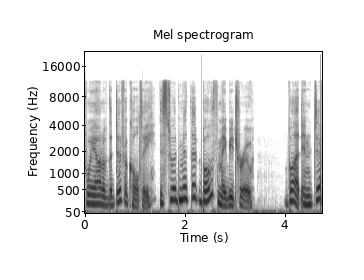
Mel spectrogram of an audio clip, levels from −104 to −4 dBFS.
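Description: From 1.13 s to 4.70 s the speech carries a regular click, about four in all, every 1.19 s. These are likely clock drift buffer slips. Two clocks disagree by roughly a tenth of a percent, so a few dozen samples get dropped or repeated.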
